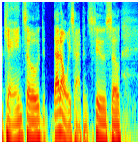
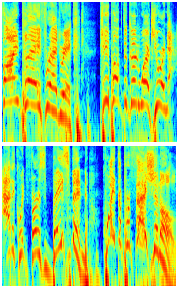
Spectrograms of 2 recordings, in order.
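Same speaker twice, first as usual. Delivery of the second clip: very high, overly formal, sing-song sarcastic tone.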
